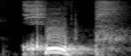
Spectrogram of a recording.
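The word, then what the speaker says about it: קוף: 코프.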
